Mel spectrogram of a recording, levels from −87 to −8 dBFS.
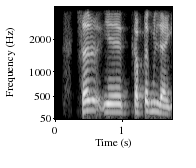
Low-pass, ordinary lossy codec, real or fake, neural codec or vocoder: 3.6 kHz; none; real; none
